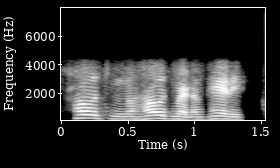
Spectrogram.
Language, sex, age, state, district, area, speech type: Kannada, female, 30-45, Karnataka, Uttara Kannada, rural, conversation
